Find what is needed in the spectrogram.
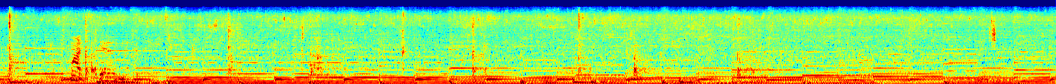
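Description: Cashew nuts and raisins sizzling steadily as they deep-fry in hot oil in an aluminium kadai. A wire skimmer stirs them, clinking against the pan a couple of times near the start.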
